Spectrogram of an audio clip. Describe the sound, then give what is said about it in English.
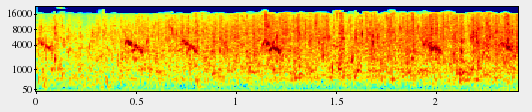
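Water pours into a jug, a steady bright trickling splash that runs unbroken through the whole clip at an even level, with small bubbling flickers on top. “give me the jug, Bert. Can I fill it?”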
